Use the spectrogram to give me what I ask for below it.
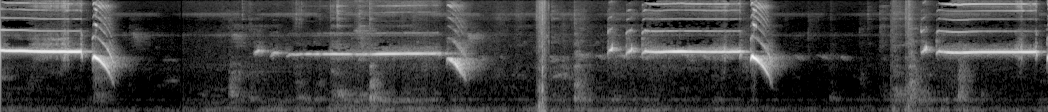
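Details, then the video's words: Lure song of a common iora to make others reply: long, drawn-out level whistles, each closing with a quick descending note, repeated about every three seconds with silent gaps and one sharp tap. "Suara Burung sirtu cipoh gacor pancingan paling Handal bikin sirtu lain langsung nyaut"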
